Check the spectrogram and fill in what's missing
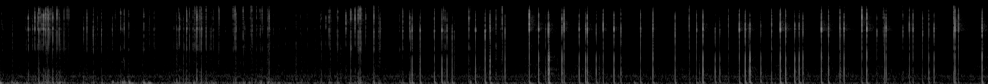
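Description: Long nails scratch and strum the teeth of a small, solid, blue plastic wide-tooth comb. Soft, bright scratchy bursts in the first few seconds give way to a rapid run of sharp, dry, high plucks and clicks that stop instantly with no ring.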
